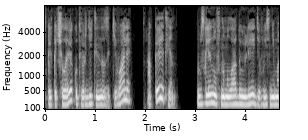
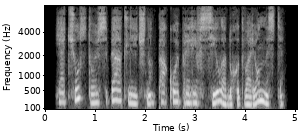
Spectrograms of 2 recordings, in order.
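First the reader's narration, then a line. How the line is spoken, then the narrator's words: Weak whisper, young woman. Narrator (Russian): слабо прошептала девица на выданье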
